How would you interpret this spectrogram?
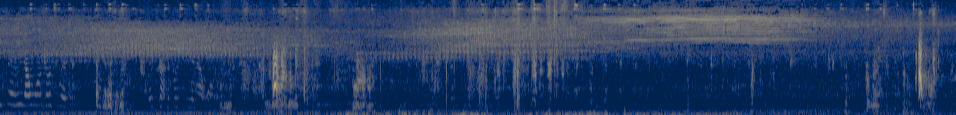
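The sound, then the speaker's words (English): Dogs growling and yipping as they play-wrestle on a farm by a pond on a fine day, intermittent snarly bursts and a few sharper barks over a steady outdoor hiss, with one loud yelp near the end. “And the dog's having a little wrestling match down there.”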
